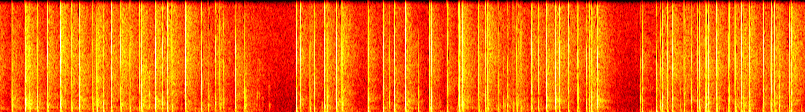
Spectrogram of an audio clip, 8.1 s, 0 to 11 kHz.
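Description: Long white almond nails rapidly tap and scratch an elongated, shiny pink metallic faux-leather (vinyl) zip pouch, soft and hollow, held in the hands. Dense runs of crisp, dry clicks and taps with a muffled hollow body come in three bursts, separated by brief pauses near the 3- and 6-second marks.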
